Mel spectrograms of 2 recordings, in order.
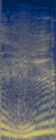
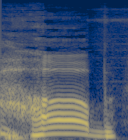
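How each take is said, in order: First: The vowel sounds like a long 'ee'. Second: The vowel sounds like a short 'uh'. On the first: The speaker calls it wrong. "हीर नहीं पढ़ना है" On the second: The speaker calls it right. "आ करने से ये हो जाएगा हब"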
